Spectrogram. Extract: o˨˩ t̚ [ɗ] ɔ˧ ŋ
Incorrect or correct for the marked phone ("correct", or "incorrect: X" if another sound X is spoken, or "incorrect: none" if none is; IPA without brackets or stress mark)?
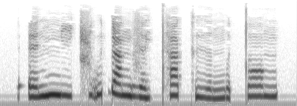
incorrect: t̪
